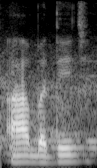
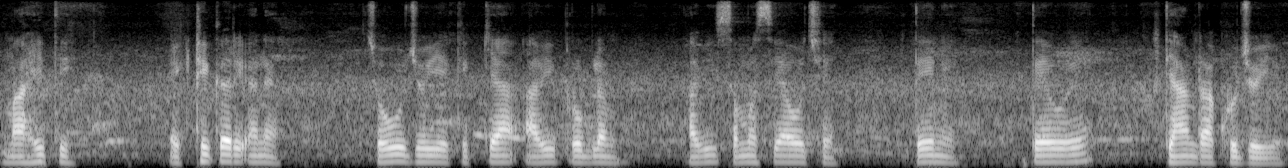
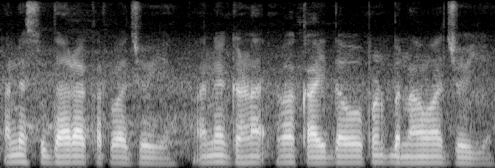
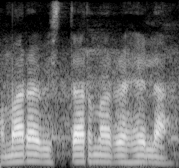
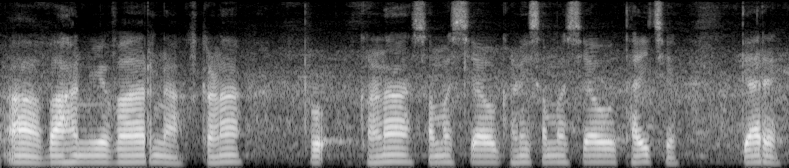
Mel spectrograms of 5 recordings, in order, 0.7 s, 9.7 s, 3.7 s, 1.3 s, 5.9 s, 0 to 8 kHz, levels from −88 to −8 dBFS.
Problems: constant background noise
